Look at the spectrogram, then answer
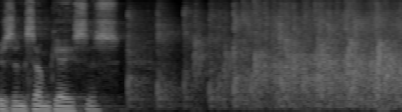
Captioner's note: applause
